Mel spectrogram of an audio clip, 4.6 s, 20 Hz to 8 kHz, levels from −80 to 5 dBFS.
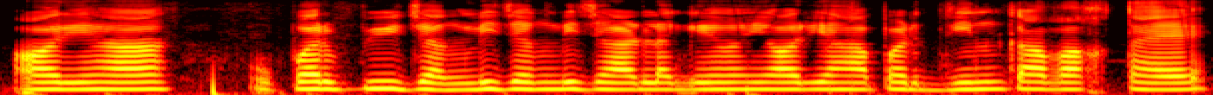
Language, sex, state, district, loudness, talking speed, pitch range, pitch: Hindi, female, Himachal Pradesh, Shimla, -16 LUFS, 195 wpm, 215-220 Hz, 215 Hz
